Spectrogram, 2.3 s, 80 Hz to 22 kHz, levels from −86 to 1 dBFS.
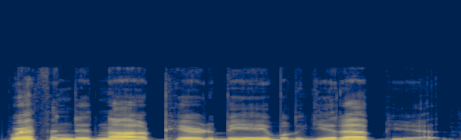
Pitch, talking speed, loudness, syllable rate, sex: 115 Hz, 310 wpm, -17 LUFS, 7.2 syllables/s, male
